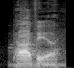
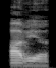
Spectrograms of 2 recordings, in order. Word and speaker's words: Pavia: Fernando Mendoza and Diego, how do you pronounce his name? Pavia. Pavia.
